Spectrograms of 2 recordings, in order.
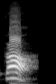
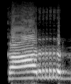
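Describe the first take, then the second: First: The word ends without any r sound. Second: The word ends with a clear r sound. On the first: The speaker calls it right. "आर यहाँ पे silent है" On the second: The speaker calls it wrong. "र ऐसे नहीं बोलना आपको"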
